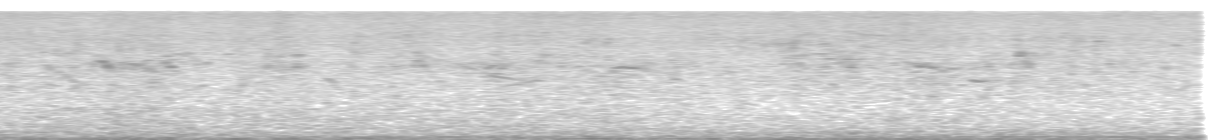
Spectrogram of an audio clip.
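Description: Faint, scattered bird chirps, short and high, about eight in six seconds, over a steady hiss and low hum.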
